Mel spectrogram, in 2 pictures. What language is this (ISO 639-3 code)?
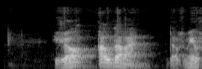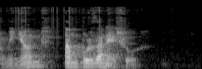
cat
